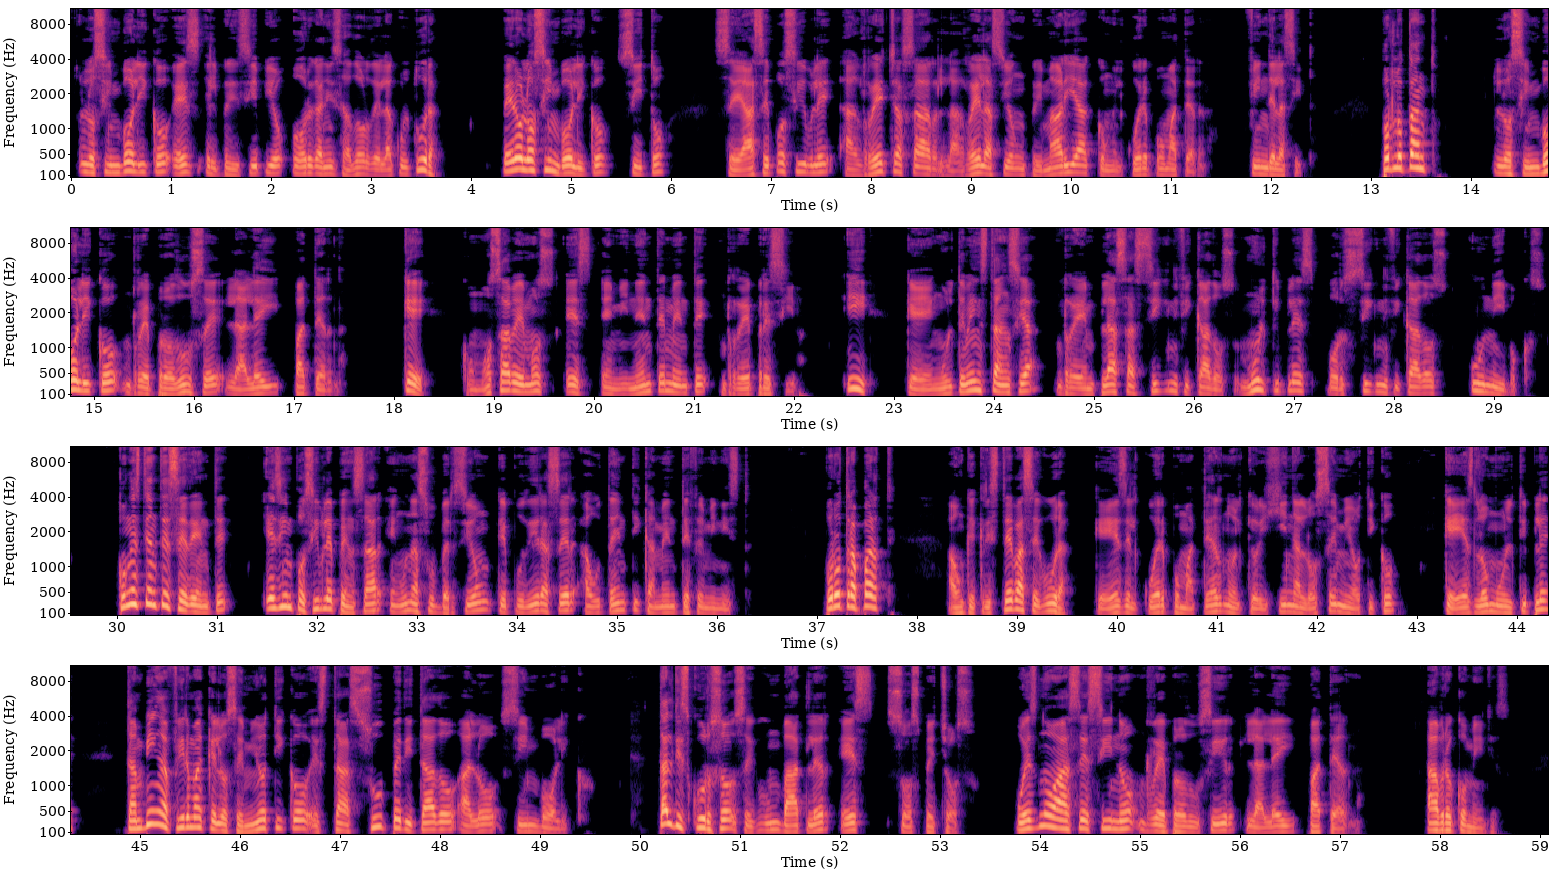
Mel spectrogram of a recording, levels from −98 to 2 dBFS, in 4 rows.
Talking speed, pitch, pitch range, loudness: 115 wpm, 140 Hz, 115-165 Hz, -22 LUFS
